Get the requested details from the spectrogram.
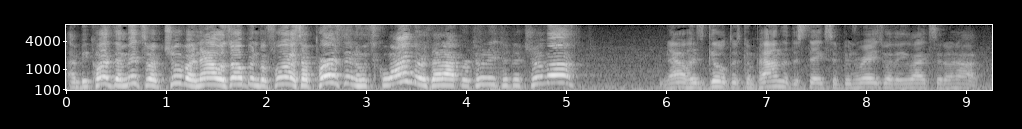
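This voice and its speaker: A man speaking as a rabbi giving a sermon, with emphatic delivery that swings between raised stress and softer asides. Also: very high-pitched, animated, a little fast. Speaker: rabbi giving a religious talk. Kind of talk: sermon, Torah lecture with Hebrew quotations. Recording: clear background noise.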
